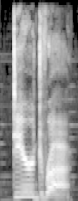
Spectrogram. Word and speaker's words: Deirdre: or something hi Didi Deirdre I know it's got that tricky second syllable but I figured it out by age two don't give up you'll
